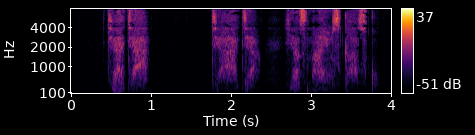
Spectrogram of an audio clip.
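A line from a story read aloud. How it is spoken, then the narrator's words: Whispering. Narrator (Russian): шепотом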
